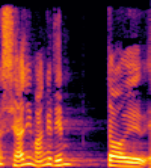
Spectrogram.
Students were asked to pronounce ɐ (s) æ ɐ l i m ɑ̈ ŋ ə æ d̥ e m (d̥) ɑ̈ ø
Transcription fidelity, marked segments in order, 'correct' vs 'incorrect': correct, correct

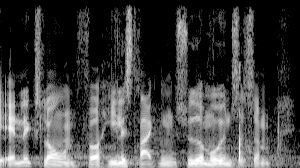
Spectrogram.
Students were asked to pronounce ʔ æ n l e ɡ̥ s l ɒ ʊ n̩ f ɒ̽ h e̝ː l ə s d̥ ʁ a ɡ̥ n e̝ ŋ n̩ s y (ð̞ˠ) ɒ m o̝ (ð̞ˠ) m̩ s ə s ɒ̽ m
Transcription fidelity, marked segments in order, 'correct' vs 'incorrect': correct, correct

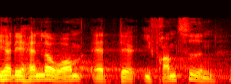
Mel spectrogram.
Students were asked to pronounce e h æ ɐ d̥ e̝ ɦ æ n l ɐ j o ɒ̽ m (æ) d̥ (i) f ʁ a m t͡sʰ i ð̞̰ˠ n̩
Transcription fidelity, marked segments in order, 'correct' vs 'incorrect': correct, correct

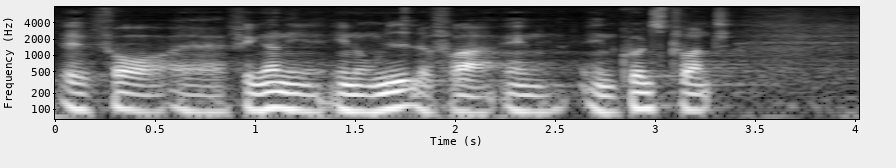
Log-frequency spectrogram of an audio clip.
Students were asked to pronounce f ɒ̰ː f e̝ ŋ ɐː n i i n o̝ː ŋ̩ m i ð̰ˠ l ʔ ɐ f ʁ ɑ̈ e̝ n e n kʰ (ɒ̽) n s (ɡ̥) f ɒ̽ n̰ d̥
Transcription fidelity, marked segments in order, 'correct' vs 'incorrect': incorrect: ɔ̽, incorrect: d̥

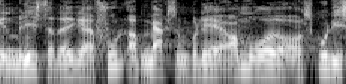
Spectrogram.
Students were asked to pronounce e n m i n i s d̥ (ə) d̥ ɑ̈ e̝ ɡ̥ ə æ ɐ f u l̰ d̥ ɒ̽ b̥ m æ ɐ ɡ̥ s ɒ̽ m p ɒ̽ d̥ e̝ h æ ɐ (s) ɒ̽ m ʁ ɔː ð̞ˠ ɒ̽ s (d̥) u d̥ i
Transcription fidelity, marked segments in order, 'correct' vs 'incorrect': incorrect: ɐ, incorrect: none, incorrect: ɡ̥

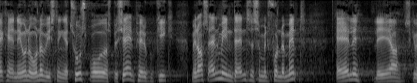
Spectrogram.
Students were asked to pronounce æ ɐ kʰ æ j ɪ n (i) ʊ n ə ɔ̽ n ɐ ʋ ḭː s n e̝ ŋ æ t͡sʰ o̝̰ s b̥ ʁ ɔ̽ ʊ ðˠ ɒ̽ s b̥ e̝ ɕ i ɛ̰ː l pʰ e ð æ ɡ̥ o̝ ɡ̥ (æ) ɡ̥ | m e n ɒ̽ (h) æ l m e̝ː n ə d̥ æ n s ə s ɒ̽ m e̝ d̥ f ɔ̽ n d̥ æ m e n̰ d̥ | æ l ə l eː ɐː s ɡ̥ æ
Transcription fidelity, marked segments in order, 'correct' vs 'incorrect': incorrect: e, incorrect: i, incorrect: s

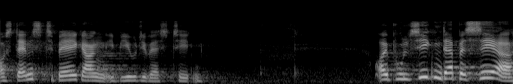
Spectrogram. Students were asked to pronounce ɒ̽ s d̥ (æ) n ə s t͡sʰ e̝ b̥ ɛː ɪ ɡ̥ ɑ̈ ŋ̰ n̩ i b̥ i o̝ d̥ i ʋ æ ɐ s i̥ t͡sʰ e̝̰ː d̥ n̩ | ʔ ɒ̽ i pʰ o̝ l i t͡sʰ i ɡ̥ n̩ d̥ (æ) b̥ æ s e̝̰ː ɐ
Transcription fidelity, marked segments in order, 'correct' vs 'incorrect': correct, correct

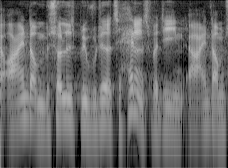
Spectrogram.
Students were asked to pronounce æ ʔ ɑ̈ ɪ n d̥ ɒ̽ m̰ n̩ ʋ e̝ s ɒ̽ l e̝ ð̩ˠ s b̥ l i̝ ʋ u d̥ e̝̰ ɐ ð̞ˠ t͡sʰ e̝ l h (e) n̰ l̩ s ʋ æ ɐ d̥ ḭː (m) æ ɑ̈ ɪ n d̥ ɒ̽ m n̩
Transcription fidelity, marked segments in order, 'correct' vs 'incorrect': incorrect: æ, incorrect: n

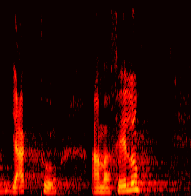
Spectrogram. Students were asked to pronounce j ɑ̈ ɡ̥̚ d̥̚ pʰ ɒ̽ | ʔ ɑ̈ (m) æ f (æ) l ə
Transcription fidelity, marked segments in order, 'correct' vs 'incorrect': correct, incorrect: e

